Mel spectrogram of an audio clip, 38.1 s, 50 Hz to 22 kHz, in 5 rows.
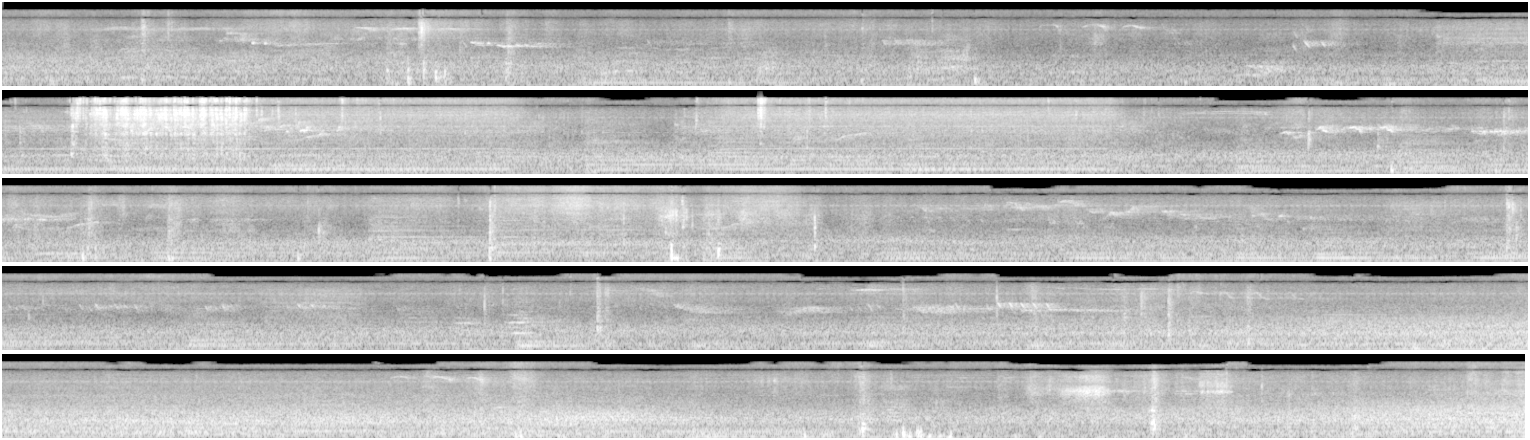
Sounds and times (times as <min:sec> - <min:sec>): Speech: 0:00.5 - 0:01.2, 0:06.2 - 0:06.6, 0:25.2 - 0:25.8
Music: 0:06.6 - 0:30.9.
